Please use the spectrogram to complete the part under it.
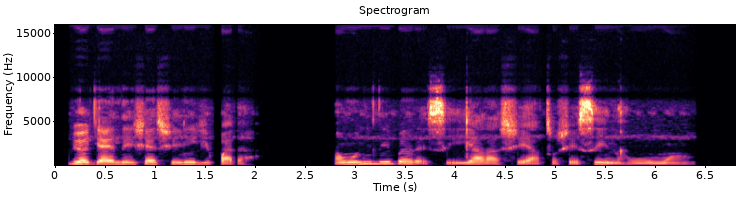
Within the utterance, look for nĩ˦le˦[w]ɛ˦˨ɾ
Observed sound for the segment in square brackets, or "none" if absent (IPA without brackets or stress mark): b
